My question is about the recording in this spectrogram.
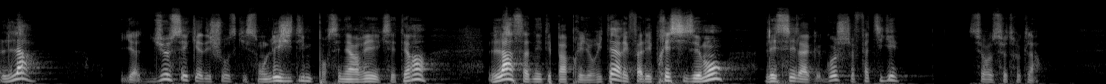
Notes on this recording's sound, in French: Conférence donnée lors de l'université d'été 2018 d'Academia Christiana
